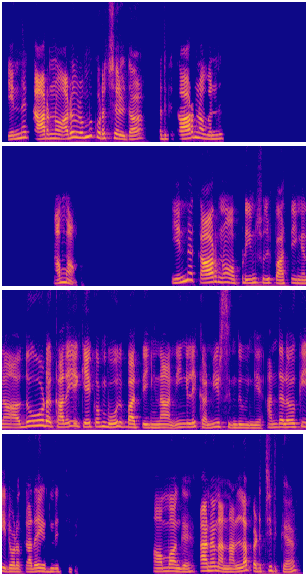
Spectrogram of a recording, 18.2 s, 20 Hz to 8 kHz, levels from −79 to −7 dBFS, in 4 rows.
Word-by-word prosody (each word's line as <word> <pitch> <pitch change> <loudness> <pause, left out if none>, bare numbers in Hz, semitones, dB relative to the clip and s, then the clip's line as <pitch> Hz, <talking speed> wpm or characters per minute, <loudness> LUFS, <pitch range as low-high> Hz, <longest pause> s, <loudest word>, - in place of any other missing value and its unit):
என்ன 235 +7 -2 0.2
காரணம் 235 +1 +5
அதுவும் 295 +5 +3
ரொம்ப 320 +5 +2
குறைச்சல் 250 -5 0
தான். 200 +5 +1 0.3
அதுக்கு 215 0 -9
காரணம் 255 +2 +5
வந்து. 215 +2 -5 2.1
ஆமா. 250 0 0 1.6
என்ன 320 +9 0 0.2
காரணம் 250 +2 +5
அப்படீன்னு 210 +2 -5
சொல்லி 220 0 -5
பாத்தீங்கன்னா, 190 0 -3 0.2
அதோட 275 +9 +1 0.2
கதைய 205 +5 +3
கேக்கும்போது 225 0 +1
பாத்தீங்கன்னா, 180 -2 +1 0.2
நீங்களே 200 +4 -3
கண்ணீர் 210 +5 -3
சிந்துவீங்க. 170 -3 -5 0.2
அந்த 190 +2 -6
அளவுக்கு 205 +3 -2
என்னோட 175 -1 -2
கதை 175 +2 +1
இருந்துச்சு. 175 -1 -9 1.3
ஆமாங்க. 185 -1 0 0.3
ஆனா, 215 +1 +7
நான் 170 -4 +2
நல்லா 185 +8 +2
படிச்சிருக்கேன். 185 -2 -5
210 Hz, 105 wpm, -24 LUFS, 185-235 Hz, 2.1 s, ஆனா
